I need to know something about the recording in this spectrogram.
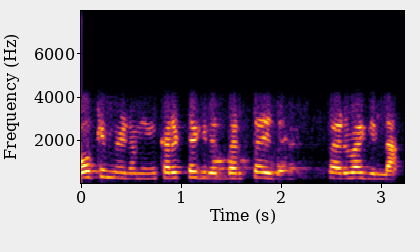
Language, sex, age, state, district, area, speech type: Kannada, female, 18-30, Karnataka, Chikkamagaluru, rural, conversation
